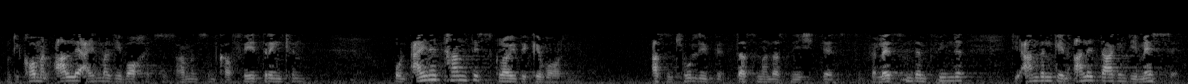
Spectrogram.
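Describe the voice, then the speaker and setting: A man preaching a sermon, loud and emphatic on scripture, dropping quiet for stories, often ending with a tag question. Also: medium pitch, animated, fairly quick, a little hiss or hum. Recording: tinny phone-like sound with long reverb from a hall.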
